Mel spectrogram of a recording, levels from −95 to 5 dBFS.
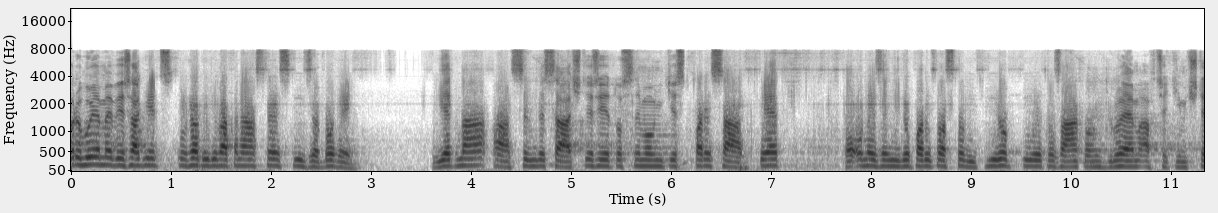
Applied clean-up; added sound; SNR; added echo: neural separator model SepFormer DNS4.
